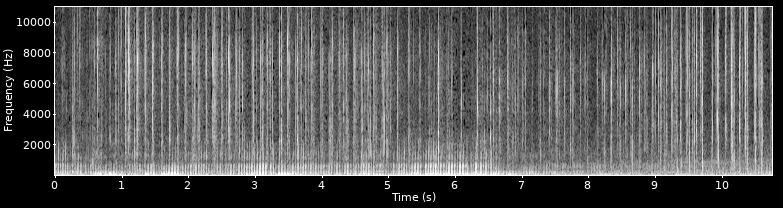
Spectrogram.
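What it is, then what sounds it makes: Plastic-wrapped chocolate bar, unopened. A full-size, solid, unopened Snickers chocolate bar in its plastic wrapper is held in both hands and tapped and scratched with the fingernails. Rapid, irregular crinkly clicks and scratches run throughout over a low, steady hum, which drops off slightly after about six and a half seconds.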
